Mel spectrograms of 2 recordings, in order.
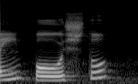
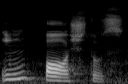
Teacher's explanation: ou seja a vogal tônica fechada passa então a ser aberta no plural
